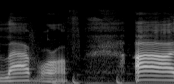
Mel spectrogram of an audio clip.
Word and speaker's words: Lavrov: la roth said i didn't know how to pronounce his last name it's not that hard lavrov there is a special channel that has been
